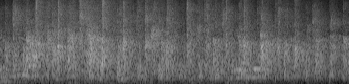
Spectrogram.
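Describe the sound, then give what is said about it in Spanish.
An audience at a church service applauds for Christ steadily, a dense wash of many hands clapping at a fairly loud, even level for several seconds, with some voices mixed into the clapping. “Dámosle un aplauso a Cristo.”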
